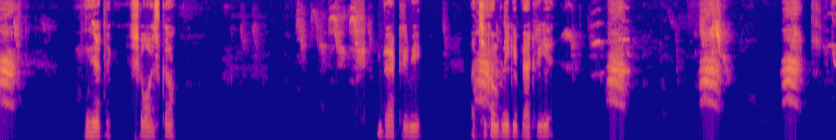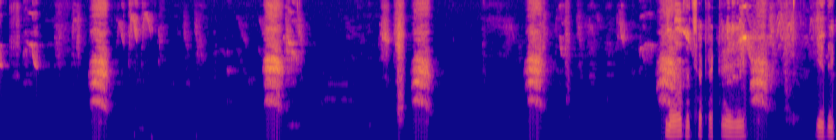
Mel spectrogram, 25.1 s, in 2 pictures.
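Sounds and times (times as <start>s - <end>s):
bird calling: 0.0s - 0.8s, 6.7s - 7.6s, 8.4s - 11.1s, 11.7s - 15.0s, 15.6s - 17.2s, 20.1s - 25.0s.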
